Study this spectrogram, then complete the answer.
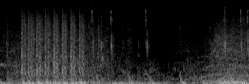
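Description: Rapid bursts of gunfire in a video game as players shoot at a shark underwater, dense overlapping shots filling most of the moment with a brief lull before the firing resumes.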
